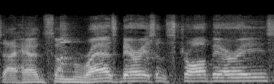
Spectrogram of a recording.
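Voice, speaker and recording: Audible room echo and noticeable background noise surround a man speaking at a very slow pace. His medium pitch shows ordinary variation. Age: 60s. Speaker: calorie restriction practitioner. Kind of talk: interview.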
